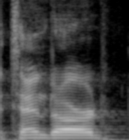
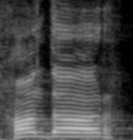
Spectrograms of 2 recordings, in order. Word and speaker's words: Étendard: me if i mispronounce most people probably just say attendard but uh it's honda 4m i tried google translate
